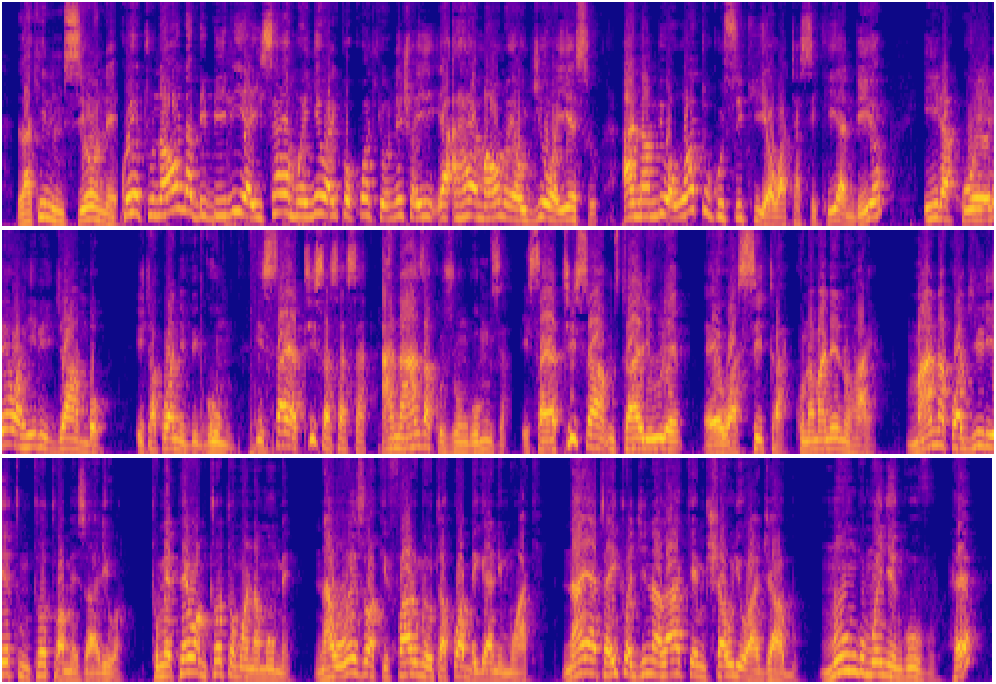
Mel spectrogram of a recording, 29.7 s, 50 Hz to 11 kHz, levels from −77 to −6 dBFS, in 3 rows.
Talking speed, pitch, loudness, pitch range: 135 wpm, 155 Hz, -19 LUFS, 125-195 Hz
